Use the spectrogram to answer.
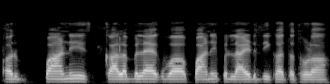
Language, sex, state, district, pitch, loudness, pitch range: Hindi, male, Jharkhand, Sahebganj, 125 Hz, -17 LUFS, 120-125 Hz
